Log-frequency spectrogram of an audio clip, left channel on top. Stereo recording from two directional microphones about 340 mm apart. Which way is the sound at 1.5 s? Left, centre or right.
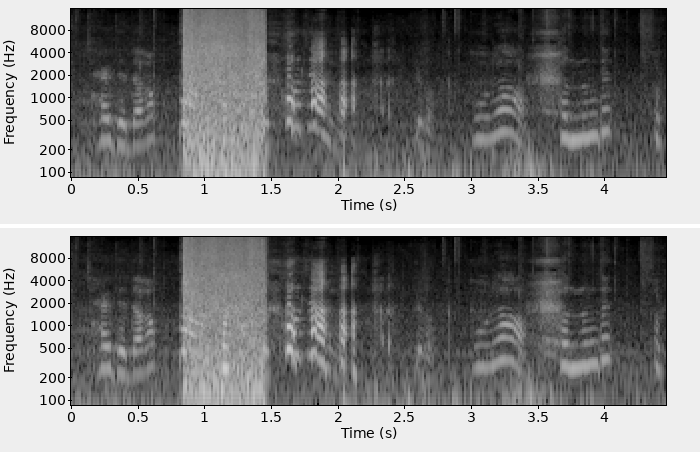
Right.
